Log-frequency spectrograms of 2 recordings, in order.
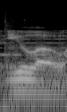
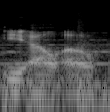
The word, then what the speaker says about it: Elo: me in the chat to pronounce it ELO instead of e o uh yeah I I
